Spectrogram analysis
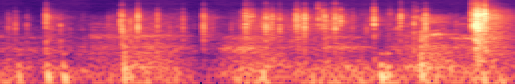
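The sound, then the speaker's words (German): A package is torn open at its tear notch: faint, crinkly rips and rustles come in short bursts, ending with one sharper, louder tear. “Oh, es reißt komisch auf. Ich habe es schon mal vermasselt hier. Eine Hälfte abgerissen und nach oben weggebrochen.”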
